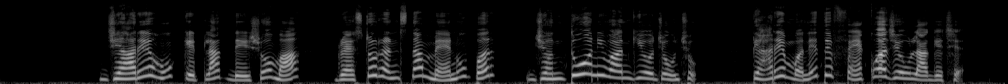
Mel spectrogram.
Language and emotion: Gujarati, disgusted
